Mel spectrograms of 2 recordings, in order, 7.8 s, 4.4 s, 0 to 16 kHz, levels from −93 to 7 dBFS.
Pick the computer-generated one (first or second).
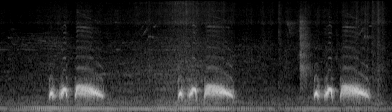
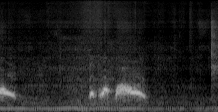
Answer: second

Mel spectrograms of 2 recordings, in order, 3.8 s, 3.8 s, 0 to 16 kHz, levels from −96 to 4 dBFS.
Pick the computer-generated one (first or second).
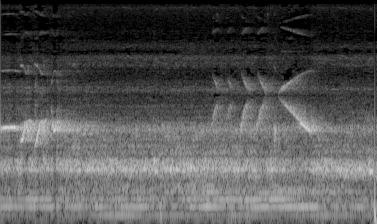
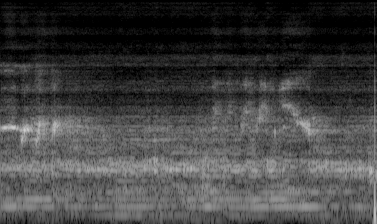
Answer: second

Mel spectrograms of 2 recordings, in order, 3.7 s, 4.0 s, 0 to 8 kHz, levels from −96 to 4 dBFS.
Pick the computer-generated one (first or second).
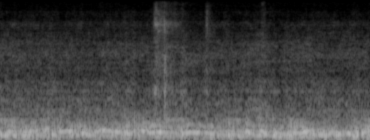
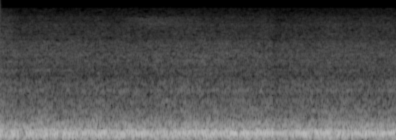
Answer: first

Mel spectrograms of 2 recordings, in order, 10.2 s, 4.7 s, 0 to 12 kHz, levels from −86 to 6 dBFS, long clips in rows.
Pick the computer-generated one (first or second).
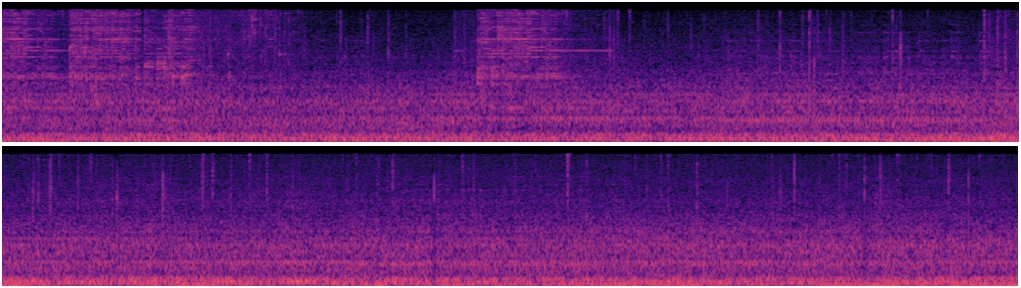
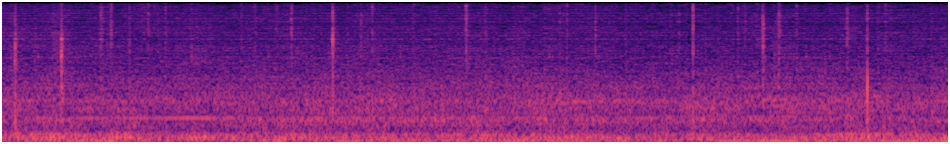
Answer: second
